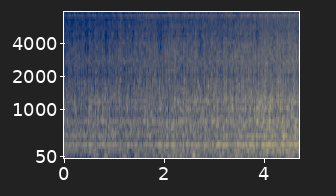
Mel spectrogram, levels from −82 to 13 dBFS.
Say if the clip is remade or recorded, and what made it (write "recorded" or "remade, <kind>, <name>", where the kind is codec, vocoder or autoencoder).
remade, vocoder, BigVGAN v2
